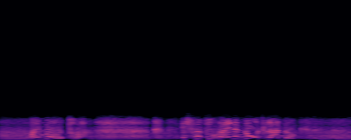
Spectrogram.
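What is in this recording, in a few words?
German damaged engine mood high, speech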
